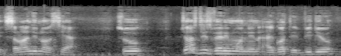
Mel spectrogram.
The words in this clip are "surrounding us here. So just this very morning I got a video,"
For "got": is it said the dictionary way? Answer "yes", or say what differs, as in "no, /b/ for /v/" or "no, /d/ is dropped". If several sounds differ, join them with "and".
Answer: yes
